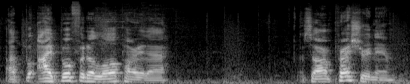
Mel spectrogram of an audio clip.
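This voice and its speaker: A man's voice: mid-range voice, lively intonation, moderate pace, soft background music. A man giving casual, analytical gameplay commentary in a matter-of-fact, self-critical way. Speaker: gaming content creator.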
